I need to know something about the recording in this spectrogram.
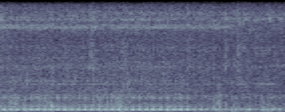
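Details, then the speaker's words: Motorcycle riding on the road with the exhaust end tip's hanger detached: loose metallic rattle and clatter over the engine note, very noisy; loose exhaust tip rattle. "ininya knalpotnya ini ada yang lepas itu teman-teman saya coba akalin dulu biar dia masuk lagi gitu ya biar suaranya enggak terlalu keras teman-teman berisik banget suaranya"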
